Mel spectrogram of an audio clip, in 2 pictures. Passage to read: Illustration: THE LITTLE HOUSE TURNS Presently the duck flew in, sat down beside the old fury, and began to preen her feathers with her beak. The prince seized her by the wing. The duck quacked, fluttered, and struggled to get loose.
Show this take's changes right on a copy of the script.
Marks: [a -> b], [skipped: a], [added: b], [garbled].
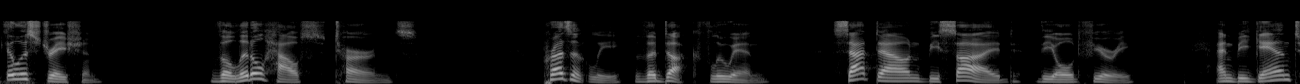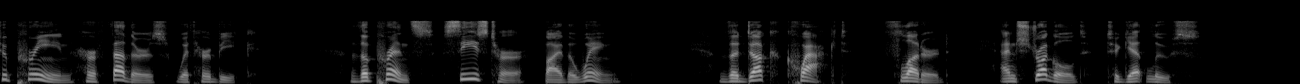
Illustration: THE LITTLE HOUSE TURNS Presently the duck flew in, sat down beside the old fury, and began to preen her feathers with her beak. The prince seized her by the wing. The duck quacked, fluttered, and struggled to get loose.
